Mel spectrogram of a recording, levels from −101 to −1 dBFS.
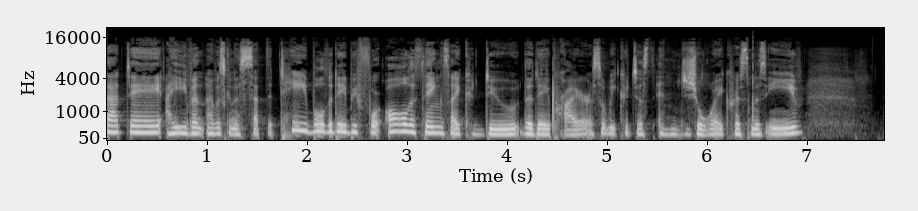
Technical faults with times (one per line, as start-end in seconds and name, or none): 4.46-4.48 loud pop
6.46-6.48 loud pop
